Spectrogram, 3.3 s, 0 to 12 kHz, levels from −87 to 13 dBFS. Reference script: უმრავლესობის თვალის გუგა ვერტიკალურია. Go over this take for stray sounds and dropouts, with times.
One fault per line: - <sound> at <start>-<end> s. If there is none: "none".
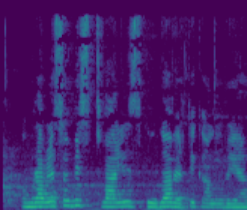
none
